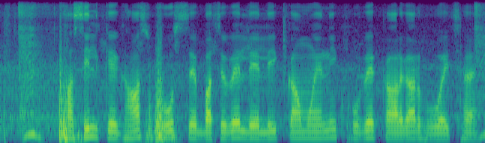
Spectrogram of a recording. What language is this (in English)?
Maithili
